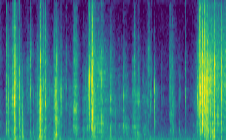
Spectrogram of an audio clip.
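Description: Foil wrapper of a Pokémon booster pack crinkling as it is handled and pulled open: a run of quick, light crackles that thin out toward the end.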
